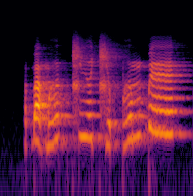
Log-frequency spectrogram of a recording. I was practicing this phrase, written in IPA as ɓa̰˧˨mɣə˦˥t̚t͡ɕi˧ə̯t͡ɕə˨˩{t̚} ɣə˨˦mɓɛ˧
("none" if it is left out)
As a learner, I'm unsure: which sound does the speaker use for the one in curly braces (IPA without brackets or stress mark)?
p̚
